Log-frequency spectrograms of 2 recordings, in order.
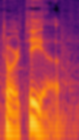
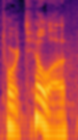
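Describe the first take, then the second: First: The double L sounds like a Y. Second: The double L sounds like an English L. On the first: The speaker calls it right. "it's tortilla. ... the double L is pronounced like a Y" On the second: The speaker calls it wrong. "it's not tortilla"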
